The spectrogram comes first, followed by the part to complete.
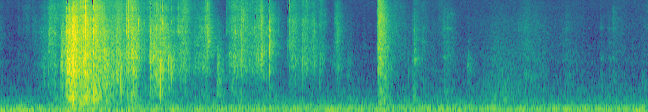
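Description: Packaging being crumpled by hand: a loud burst of crinkling about a second in, lighter crackles for the next couple of seconds, and one sharp crackle near four seconds.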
